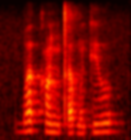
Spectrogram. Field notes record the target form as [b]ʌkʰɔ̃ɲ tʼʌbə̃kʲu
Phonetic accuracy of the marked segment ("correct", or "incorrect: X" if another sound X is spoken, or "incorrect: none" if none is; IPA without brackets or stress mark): correct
